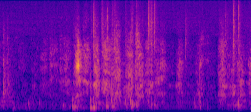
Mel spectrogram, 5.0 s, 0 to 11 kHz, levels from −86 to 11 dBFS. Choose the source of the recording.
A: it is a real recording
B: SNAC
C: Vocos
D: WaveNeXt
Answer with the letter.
A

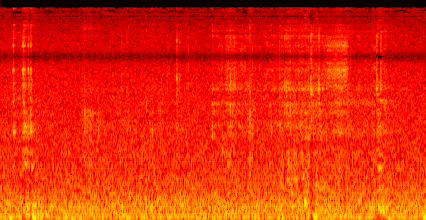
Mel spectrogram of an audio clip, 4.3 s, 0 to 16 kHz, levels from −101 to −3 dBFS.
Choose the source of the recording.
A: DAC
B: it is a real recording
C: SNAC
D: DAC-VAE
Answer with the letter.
B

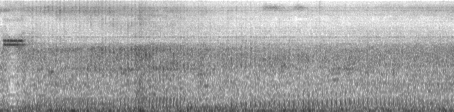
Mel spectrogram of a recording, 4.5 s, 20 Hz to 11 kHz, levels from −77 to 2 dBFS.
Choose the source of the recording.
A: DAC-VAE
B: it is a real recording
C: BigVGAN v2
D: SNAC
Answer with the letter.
A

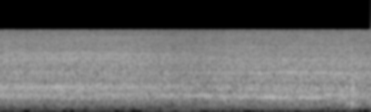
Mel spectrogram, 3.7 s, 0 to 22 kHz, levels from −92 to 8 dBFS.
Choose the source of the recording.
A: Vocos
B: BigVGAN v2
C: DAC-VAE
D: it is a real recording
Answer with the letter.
A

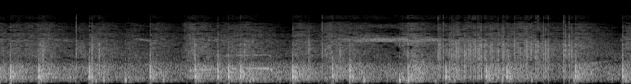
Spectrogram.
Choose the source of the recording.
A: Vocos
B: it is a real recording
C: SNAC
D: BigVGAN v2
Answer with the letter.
A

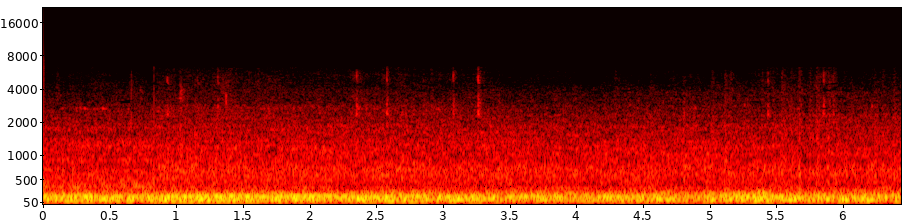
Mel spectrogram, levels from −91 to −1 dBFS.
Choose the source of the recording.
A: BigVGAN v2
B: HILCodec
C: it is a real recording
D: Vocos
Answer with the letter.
C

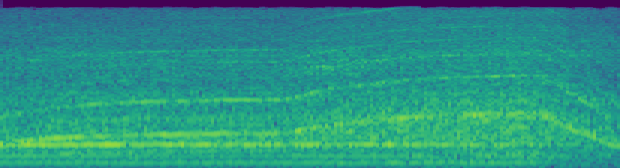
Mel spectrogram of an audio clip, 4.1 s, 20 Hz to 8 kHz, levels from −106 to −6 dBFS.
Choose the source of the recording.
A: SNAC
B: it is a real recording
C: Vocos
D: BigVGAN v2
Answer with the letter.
B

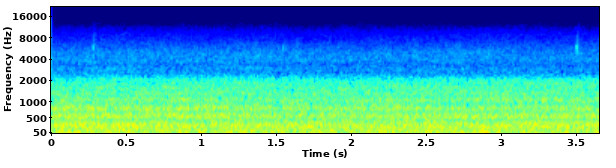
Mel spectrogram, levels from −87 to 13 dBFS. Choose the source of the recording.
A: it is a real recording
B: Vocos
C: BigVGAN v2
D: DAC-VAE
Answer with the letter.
A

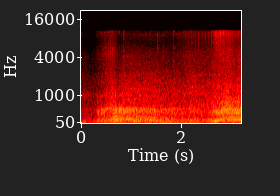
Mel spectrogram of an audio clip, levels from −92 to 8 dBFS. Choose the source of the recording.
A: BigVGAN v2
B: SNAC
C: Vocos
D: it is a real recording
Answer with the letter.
D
